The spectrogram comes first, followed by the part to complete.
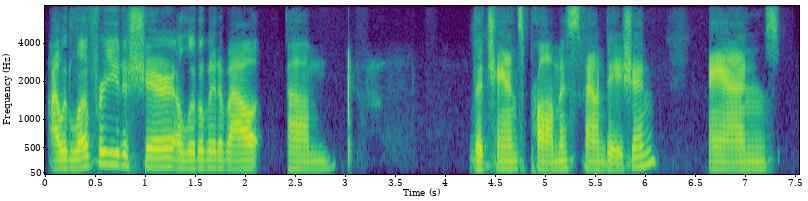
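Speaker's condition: Cleft palate and lip; seven surgeries before age 7

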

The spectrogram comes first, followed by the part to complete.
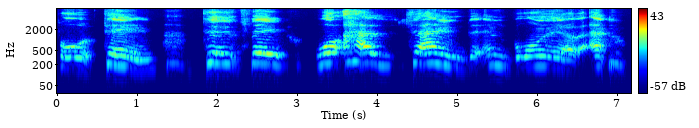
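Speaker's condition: Cerebral palsy; cerebral palsy since birth, physical disability only, manual wheelchair, support worker takes notes and types for him

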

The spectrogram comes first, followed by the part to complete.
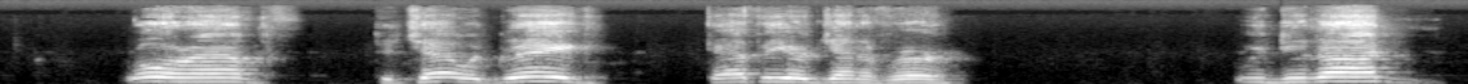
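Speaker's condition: Cerebral palsy; spastic, since birth, born unconscious with cord around neck, wheelchair

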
